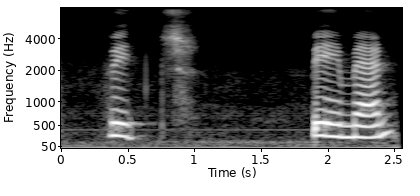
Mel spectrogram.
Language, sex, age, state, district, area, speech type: Punjabi, female, 18-30, Punjab, Fazilka, rural, read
